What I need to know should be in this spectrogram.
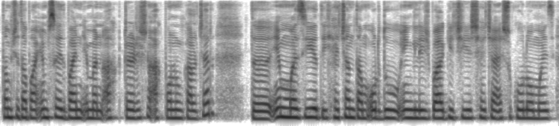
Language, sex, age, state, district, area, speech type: Kashmiri, female, 30-45, Jammu and Kashmir, Kupwara, urban, spontaneous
